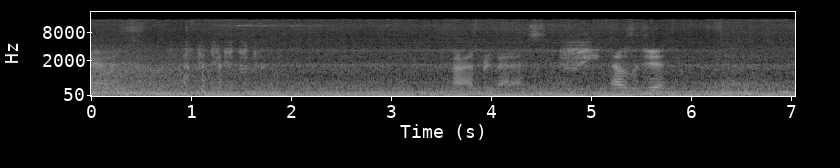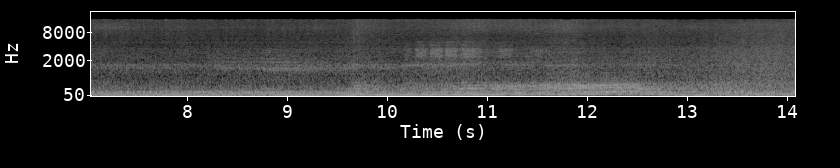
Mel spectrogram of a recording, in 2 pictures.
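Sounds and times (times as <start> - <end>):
motorcycle engine revving: 6.1 - 14.0.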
